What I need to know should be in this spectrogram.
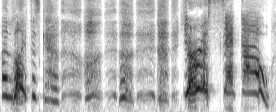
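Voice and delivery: high, loud mock Bethany shriek; imitating Bethany. Vlogger mimics Bethany calling Luann a sicko, high and loud. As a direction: shriek it out in disgust. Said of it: "if you were Bethany".

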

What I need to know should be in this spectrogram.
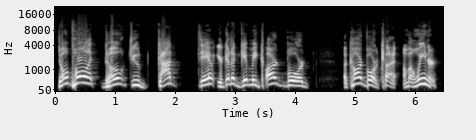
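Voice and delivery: excited yelling. Acted. Acted partner warning.

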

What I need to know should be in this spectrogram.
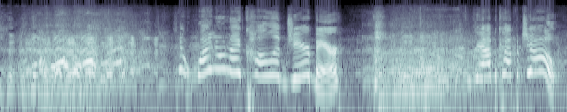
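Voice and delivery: high sarcastic mock enthusiasm. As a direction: sell it with fake cheer. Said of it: "mocking mom's idea".

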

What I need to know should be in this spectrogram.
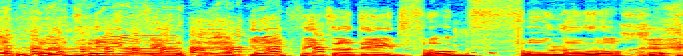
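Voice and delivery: laughing through the words; high, breathless giggling talk. Real, not acted. Laughing while retelling the story. (lachend erzählt)

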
